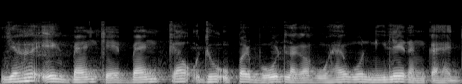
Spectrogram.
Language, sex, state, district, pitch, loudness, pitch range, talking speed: Hindi, male, Uttar Pradesh, Ghazipur, 115 Hz, -16 LUFS, 100-120 Hz, 220 wpm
